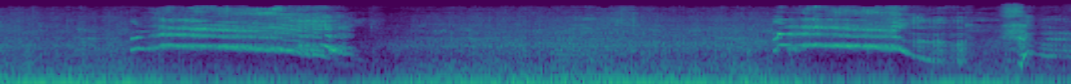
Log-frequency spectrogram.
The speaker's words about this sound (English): No, and there's nothing wrong with him. This is just the sound that Mo, the Stratfordshire Bull Terrier, better known as a pit bull, makes sometimes, according to his owner,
